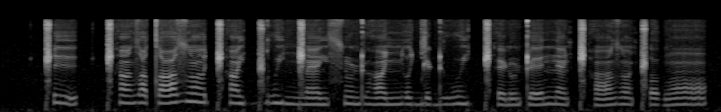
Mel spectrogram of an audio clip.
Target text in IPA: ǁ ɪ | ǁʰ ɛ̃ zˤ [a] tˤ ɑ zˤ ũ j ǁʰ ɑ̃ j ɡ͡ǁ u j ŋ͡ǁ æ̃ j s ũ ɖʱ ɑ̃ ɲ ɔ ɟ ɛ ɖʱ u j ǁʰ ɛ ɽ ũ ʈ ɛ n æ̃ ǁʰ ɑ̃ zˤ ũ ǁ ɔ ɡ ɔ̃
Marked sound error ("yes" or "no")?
yes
